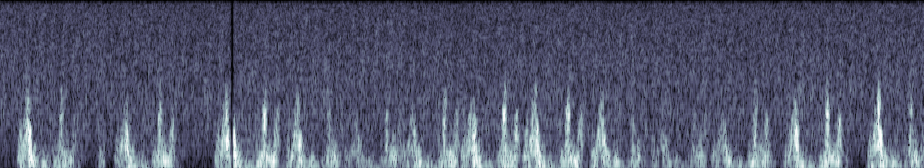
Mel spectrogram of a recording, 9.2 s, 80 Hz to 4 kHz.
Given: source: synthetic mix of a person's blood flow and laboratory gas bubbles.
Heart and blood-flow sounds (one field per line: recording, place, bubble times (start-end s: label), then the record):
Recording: Doppler ultrasound of blood flow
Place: precordium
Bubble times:
no bubbles
From the record:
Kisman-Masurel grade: 000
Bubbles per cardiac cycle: 0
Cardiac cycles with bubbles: 0%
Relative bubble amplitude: no bubbles discernible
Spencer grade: 0 (complete lack of bubble signals)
